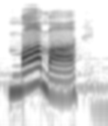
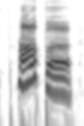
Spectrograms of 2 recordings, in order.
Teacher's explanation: M and P are both made with your two lips they're what's known as B bilabial sounds what's different about them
